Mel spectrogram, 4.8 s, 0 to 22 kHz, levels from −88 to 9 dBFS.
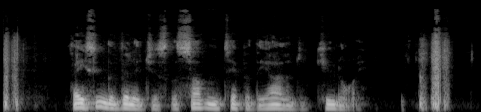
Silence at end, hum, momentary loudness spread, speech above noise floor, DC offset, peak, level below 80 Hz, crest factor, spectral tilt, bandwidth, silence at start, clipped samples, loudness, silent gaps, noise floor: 0.35 s; none; 17 LU; 40 dB; under 0.1%; -4 dBFS; -52 dBFS; 20 dB; -6.5 dB/octave; 16 kHz; 0.05 s; under 0.1%; -24 LUFS; none; -63 dBFS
